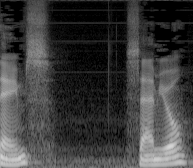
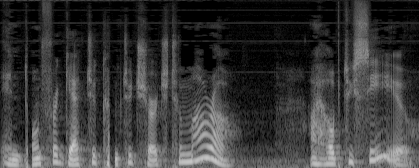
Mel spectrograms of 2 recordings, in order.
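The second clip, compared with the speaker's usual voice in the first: gentle reminder; 6 dB quieter than usual. Retold or imitated. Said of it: "she would remind them".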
